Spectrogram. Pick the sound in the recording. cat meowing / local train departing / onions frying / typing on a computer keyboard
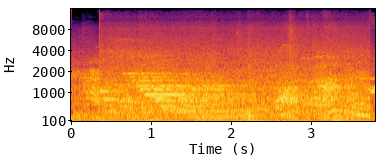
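local train departing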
